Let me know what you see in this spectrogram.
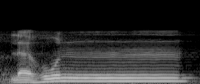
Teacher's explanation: لهن النون مشددة ولما نقف عليها تبقى الغنة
